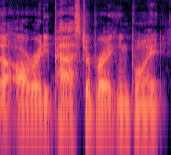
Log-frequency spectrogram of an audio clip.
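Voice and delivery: ordinary talk

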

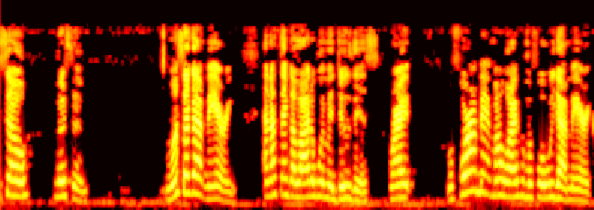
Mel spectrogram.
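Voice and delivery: ordinary talk, nothing marked

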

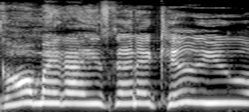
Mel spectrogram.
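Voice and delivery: high, loud mock panic; alarmed cousin. His cousin warning her about the episode, mock high panic. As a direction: squeal it like a shocked cousin.

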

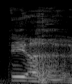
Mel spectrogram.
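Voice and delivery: soft pained creature groan; hurt creature groan. Acted. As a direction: groan weakly like a wounded beast. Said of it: "He's got, like, a hurt condition".

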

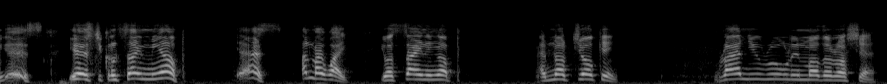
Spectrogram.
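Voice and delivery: playing Putin in broken English; Russian accent. Voicing Putin, Mother Russia.

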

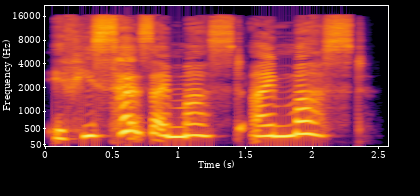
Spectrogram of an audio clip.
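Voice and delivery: high, plaintive storybook sob; sobbed. A narrator's reading. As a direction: plead it high, as if in tears. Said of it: "poor Ilona sobbed".

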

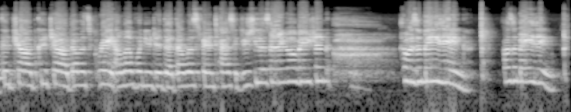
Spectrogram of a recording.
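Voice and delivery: cast party cheer. Retold or imitated. Cast celebrating after the show, gushing excitedly. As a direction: hype up your castmates after the show. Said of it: "They go".

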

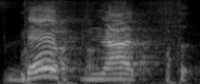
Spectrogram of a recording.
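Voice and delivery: sassy, punched mock translation; mimicking Siri's attitude. Player mocking Siri's spicy translation, sassy imitation. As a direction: copy the assistant with exaggerated attitude. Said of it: "say it with so much attitude".

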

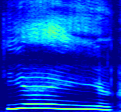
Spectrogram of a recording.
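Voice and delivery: high squealed yay; excited yay. Retold or imitated. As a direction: squeal it with delight. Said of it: "And I was like".

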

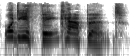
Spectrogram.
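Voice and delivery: blocked nose, scornful retort; sarcastic nasal voice. Acted. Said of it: "she said sarcastically".

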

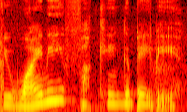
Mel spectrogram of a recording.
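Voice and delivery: very soft teasing insult; hushed mock put-down; muttered jab. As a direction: mutter it under your breath. Muttered jab back at co-host.

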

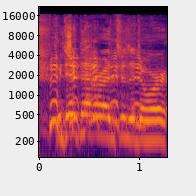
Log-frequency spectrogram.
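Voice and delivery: laughing. Real, not acted. Laughing clarification.

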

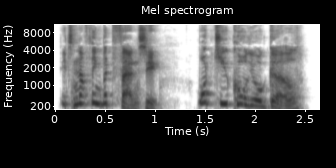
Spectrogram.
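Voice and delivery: very high, dismissive aunt; brusque Miss Betsy. A narrator's reading. Aunt dismisses mother's fancy and asks after servant, brusque. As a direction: wave the fears away, pitched high.

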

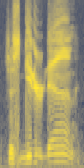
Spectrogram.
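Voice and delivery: put-on country comedian voice; Larry the Cable Guy. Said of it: "The Larry the Cable Guy saying".

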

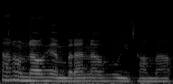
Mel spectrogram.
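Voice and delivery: talking through a mouthful; chewing while talking. Real, not acted. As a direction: mouth full of food. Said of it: "Sorry, I'm chewing".

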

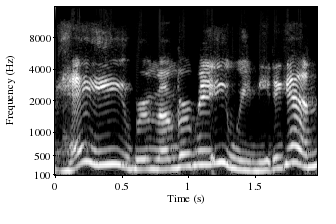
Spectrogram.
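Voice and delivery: a hint of a sly, taunting tormentor; taunting inner voice. Eating disorder voice taunting her at family meals, mild mock sly greeting. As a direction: greet her like an old enemy. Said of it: "the eating disorder voice starts to rear its ugly head".

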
